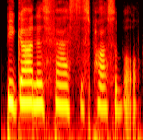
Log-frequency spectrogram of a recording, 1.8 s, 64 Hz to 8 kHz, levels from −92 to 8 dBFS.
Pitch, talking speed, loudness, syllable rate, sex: 210 Hz, 165 wpm, -19 LUFS, 5.5 syllables/s, female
